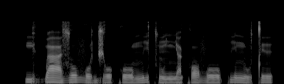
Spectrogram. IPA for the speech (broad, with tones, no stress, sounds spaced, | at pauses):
j ɪ˦ ɡ͡b aː˦˨ z o˦ v o˨ d͡ʒ oː˨ k oː˨ m i˦ t͡s ũ˨ ɲ a˨ k ɔ˨ v oː˨ p i˦ n u˨ t ɪ˦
